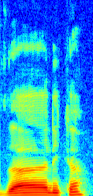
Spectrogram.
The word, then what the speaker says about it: ذلك: So again just reminding you that it is pronounced as ذَلِكَ, but this alif is omitted because of constant usage and it's written as ذَلِكَ, but it's still written the same pronunciation of ذَلِكَ.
